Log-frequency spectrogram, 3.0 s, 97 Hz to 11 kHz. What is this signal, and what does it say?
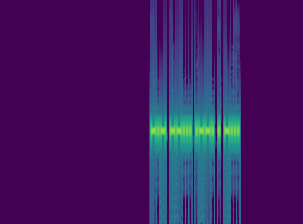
Morse code, heard as a keyed tone, about 72 wpm, 700 Hz. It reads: K7PEB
